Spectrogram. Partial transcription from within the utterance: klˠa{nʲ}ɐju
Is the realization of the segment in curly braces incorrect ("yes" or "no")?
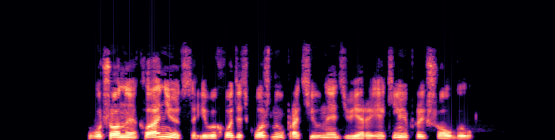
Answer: no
